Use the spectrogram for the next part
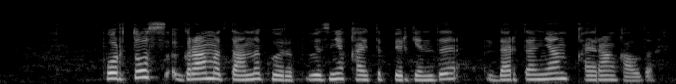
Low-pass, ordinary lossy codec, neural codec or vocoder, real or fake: none; none; none; real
